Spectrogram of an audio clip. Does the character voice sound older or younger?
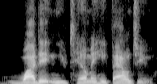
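older. It is read in an older character voice. The line is voiced as the wrong character. The speaker calls it wrong. "Oh, that was Nikolai. Whoops, not Giovanni"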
